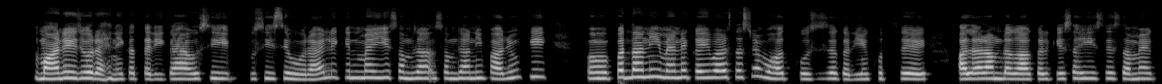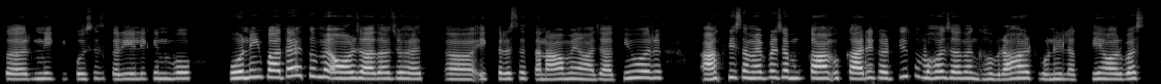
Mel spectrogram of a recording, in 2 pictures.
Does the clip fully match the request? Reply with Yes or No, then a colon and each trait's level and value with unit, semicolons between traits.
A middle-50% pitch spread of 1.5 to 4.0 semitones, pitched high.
Yes: average, 2.8 semitones; very high, 270 Hz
